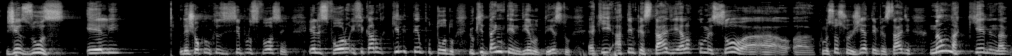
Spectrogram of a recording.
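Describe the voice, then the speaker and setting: A man with a Brazilian Portuguese accent preaching a sermon as pastor, telling stories with lively swings to emphatic peaks and acting out the quoted voices. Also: high voice. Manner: animated storytelling, rising to emphatic peaks, acts out quotes.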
